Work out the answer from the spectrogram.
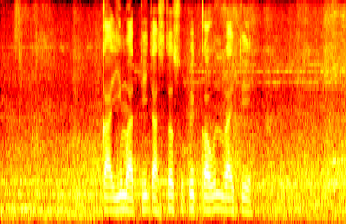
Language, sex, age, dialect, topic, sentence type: Marathi, male, 25-30, Varhadi, agriculture, question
